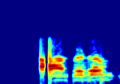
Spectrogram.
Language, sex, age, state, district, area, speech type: Gujarati, male, 60+, Gujarat, Kheda, rural, conversation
